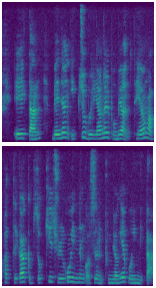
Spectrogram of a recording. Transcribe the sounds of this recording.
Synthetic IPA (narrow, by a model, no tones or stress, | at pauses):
iɭt͈an | me̞ɲʌnip̚t͡ɕ͈umuɭːaŋɯɭpomjʌnte̞jʌŋapʰatʰɯɡakɯp̚s͈okʰit͡ɕuɭɡoinːɯnɡʌ̰sʰɯnpummjʌŋe̞poimɲid̥a̰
